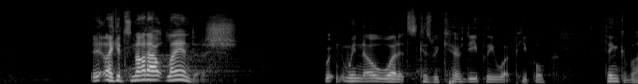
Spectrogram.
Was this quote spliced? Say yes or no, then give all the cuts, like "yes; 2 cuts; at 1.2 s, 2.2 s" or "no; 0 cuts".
yes; 3 cuts; at 3.4 s, 4.2 s, 4.6 s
